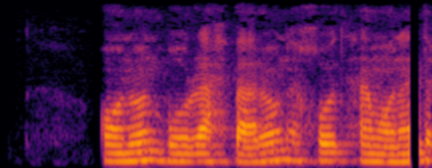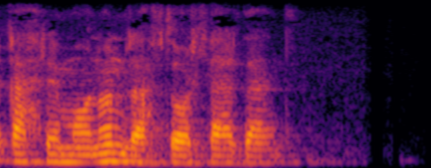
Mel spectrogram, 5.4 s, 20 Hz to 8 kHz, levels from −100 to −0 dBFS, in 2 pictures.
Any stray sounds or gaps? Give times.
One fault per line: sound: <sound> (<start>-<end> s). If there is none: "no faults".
sound: dropout (2.6-2.6 s)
